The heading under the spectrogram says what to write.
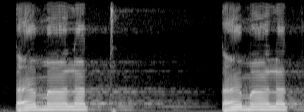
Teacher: tak sukun huruf tak yang memiliki sifat hamas dan syiddah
